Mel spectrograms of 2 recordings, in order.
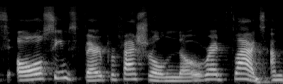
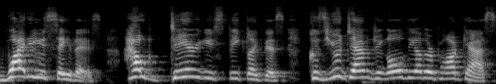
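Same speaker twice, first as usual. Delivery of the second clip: furious woman, high, angry screaming; 5 semitones higher, 3 dB louder than usual. Speaker recounts a woman who came in hot at him; imitating a woman screaming. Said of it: "She basically started screaming at me".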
